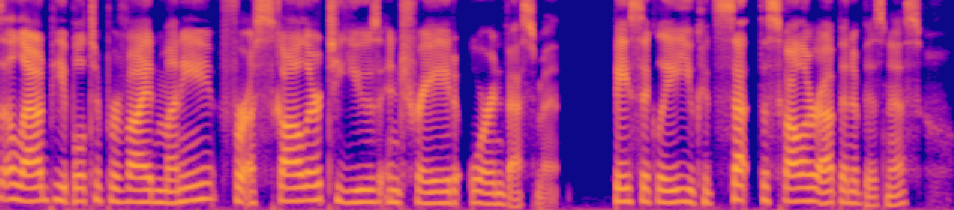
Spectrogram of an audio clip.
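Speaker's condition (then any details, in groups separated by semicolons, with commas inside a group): No condition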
